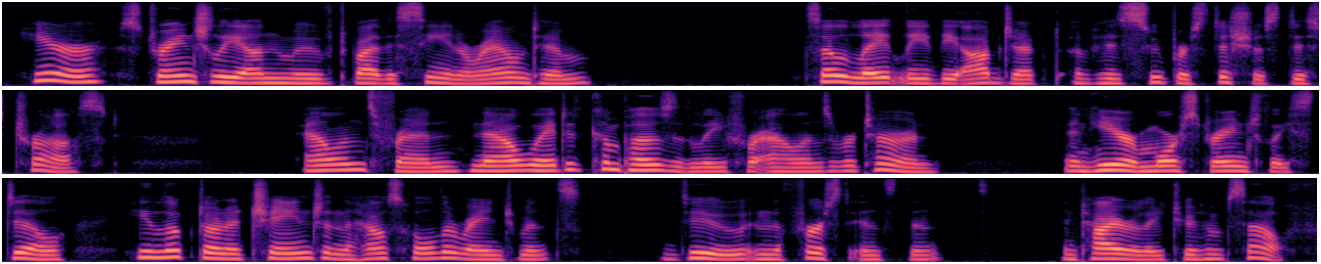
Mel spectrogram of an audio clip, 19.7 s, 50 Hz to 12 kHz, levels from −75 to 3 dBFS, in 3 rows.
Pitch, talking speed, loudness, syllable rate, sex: 190 Hz, 140 wpm, -20 LUFS, 5.2 syllables/s, female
